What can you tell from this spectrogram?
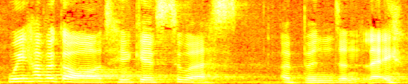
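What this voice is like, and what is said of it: Leicester accent slips out. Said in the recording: “Excuse the accent there, that came a bit Leicester, didn't it? Came abundantly.”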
